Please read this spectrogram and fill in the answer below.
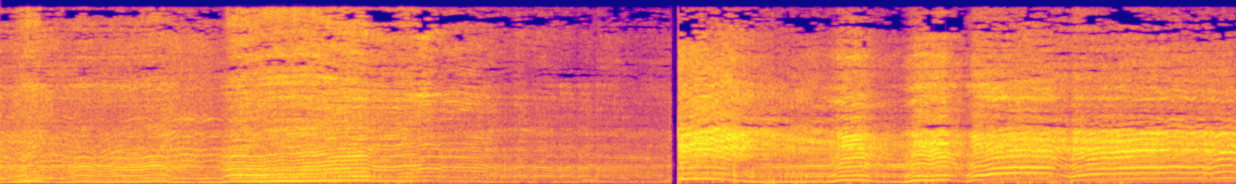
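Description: Small nitro engine of an RC off-road buggy revving, its pitch rising and falling over and over as the throttle is worked. It fades about halfway through, then cuts in loud again.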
